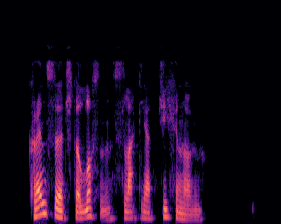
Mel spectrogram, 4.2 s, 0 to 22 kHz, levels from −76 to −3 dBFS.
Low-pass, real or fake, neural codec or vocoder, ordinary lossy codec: 7.2 kHz; fake; codec, 16 kHz, 16 kbps, FunCodec, trained on Chinese and English, 50 frames a second; Opus, 24 kbps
